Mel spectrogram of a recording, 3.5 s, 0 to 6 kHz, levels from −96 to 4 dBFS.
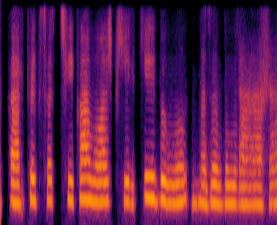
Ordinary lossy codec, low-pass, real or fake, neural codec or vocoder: none; 5.4 kHz; fake; codec, 16 kHz, 0.5 kbps, FreqCodec, smaller model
